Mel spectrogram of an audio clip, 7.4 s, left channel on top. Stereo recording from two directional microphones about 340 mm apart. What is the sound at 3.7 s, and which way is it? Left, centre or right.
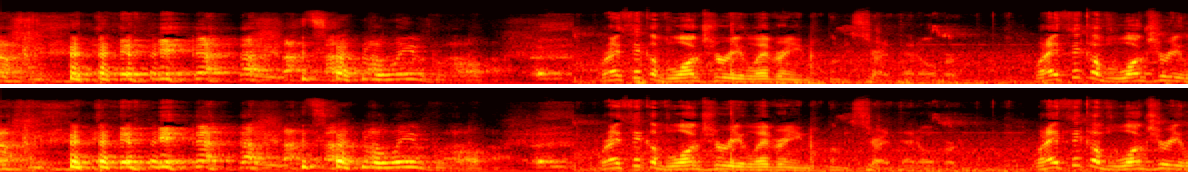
Speech, centre.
